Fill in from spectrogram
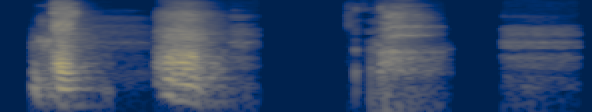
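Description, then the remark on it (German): A sneeze: two breathy inhales, then a sharp, forceful burst, and a fainter trailing exhale afterward. No one talks. “Gesundheit.”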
